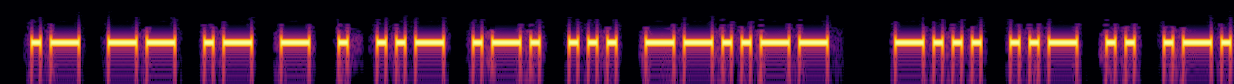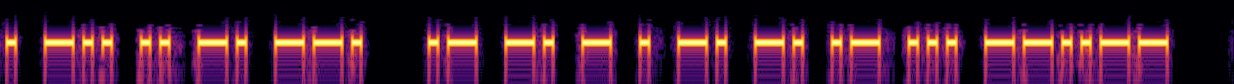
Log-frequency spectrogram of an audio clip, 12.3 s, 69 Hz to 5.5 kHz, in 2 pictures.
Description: Morse code, heard as a keyed tone, about 25 wpm, 600 Hz. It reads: AMATEURS, BUILDING ANTENNAS,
